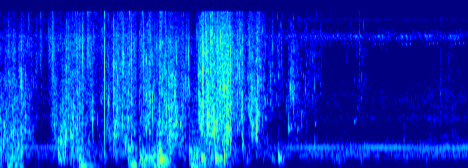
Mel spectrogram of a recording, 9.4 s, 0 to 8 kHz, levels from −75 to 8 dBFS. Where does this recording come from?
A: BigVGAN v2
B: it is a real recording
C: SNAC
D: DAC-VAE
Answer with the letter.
B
